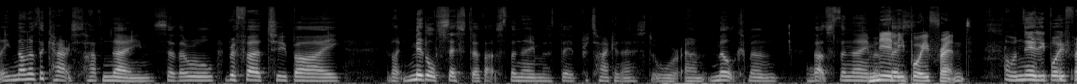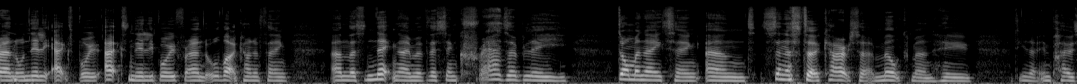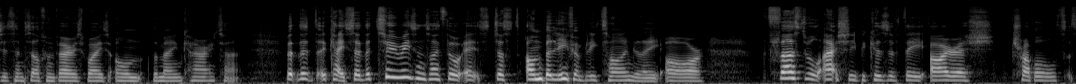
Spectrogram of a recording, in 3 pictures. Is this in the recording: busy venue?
no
